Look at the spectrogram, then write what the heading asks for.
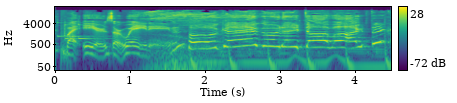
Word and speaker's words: Gudetama: His name rhymes with Ooh-Hey-Yama. Because, family, his name is Gudetama.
